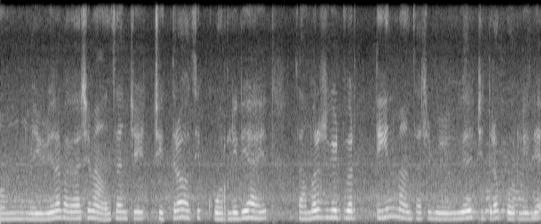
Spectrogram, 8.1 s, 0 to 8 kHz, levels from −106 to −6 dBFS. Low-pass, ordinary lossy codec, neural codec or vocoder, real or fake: none; none; none; real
